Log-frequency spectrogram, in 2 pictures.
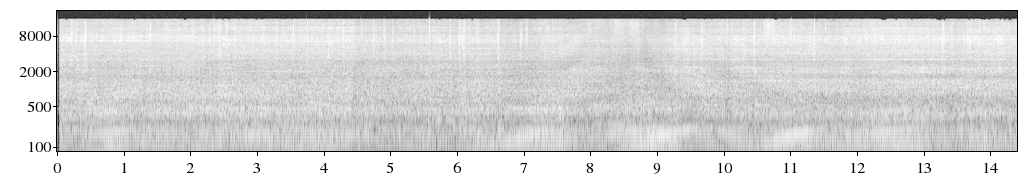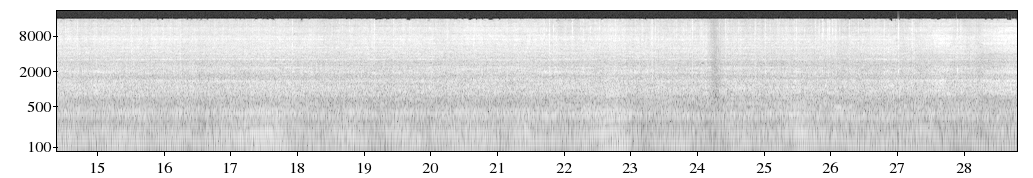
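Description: UAZ-469 off-roader's engine running under load, its revs rising and falling again and again as it crawls through deep forest mud.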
